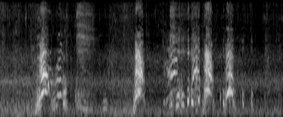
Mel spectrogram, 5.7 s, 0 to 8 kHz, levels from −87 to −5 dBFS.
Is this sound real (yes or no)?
no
